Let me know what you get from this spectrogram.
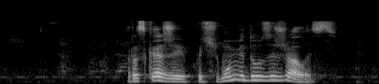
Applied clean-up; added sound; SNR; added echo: none; none; none; none.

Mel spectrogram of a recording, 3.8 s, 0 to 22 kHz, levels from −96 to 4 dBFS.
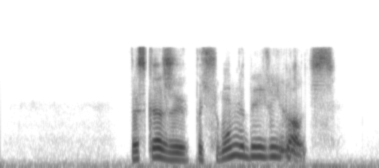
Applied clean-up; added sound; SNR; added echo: neural diffusion model UNIVERSE++.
